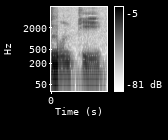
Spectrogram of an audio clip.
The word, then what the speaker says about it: monti: It's monti to rhyme with fonti in the next phrase.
